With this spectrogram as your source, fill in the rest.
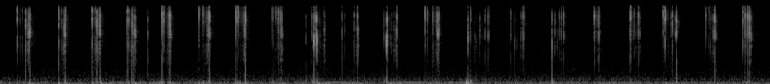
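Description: Long acrylic nail tips scratch across a palm-sized solid clear glass globe paperweight with raised etched continents. The result is a rapid, uneven series of short, bright, scratchy bursts that stop almost instantly, over a steady low hum.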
